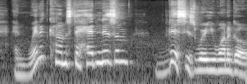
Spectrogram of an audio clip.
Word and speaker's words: Hedonism: Despite the fact that the American in me wants to pronounce it hedonism, I attended a benefit tasting with Compass Box founder and whiskey maker John Glazer last year, and he pronounces it hedonism.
